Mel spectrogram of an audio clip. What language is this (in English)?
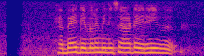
Sinhala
